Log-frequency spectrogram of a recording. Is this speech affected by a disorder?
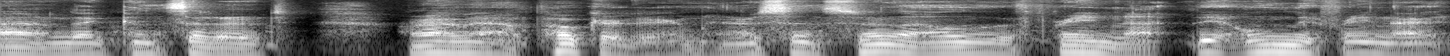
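Yes: brain injury.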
